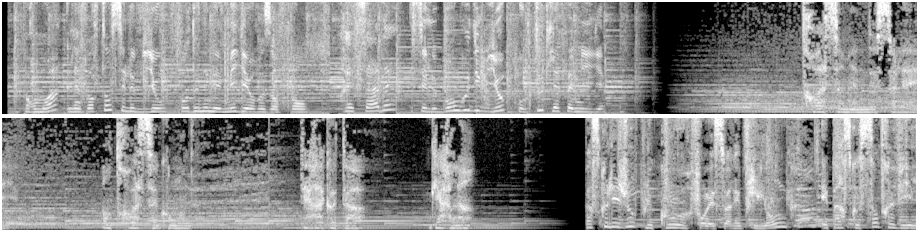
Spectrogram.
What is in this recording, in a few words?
commercial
